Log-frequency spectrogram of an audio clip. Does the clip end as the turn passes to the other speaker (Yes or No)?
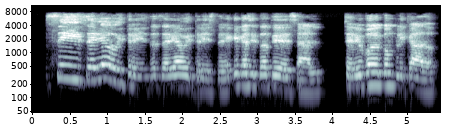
No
